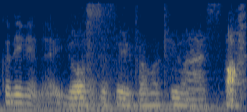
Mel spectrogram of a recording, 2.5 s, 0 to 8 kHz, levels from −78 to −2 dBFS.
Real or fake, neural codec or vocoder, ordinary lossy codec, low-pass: fake; codec, 16 kHz, 0.4 kbps, LongCat-Audio-Codec; none; 7.2 kHz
